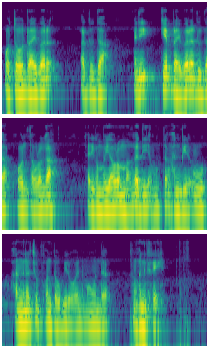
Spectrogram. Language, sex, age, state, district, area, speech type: Manipuri, male, 60+, Manipur, Tengnoupal, rural, spontaneous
